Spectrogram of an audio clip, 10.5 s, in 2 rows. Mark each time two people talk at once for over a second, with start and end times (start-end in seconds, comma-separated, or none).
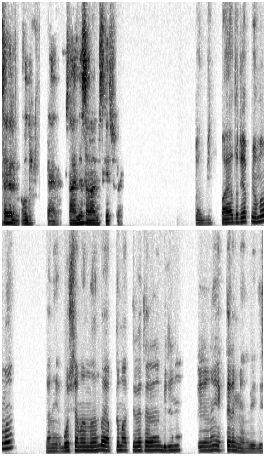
none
